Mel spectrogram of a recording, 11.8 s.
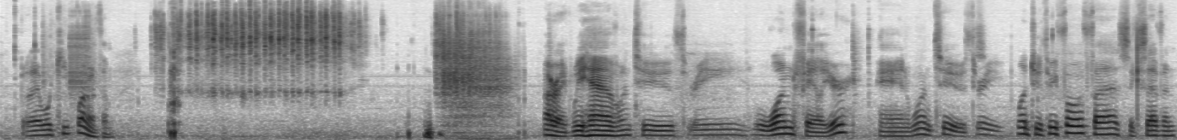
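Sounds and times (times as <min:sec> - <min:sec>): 
speech: 0:00.2 - 0:01.8, 0:05.4 - 0:11.7
dice being rolled: 0:00.6 - 0:05.2.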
